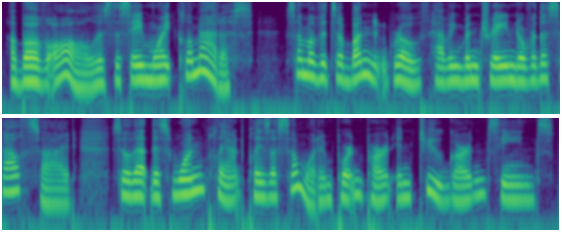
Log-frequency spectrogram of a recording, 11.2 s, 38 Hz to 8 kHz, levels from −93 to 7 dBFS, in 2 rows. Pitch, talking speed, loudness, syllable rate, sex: 185 Hz, 180 wpm, -18 LUFS, 4.9 syllables/s, female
